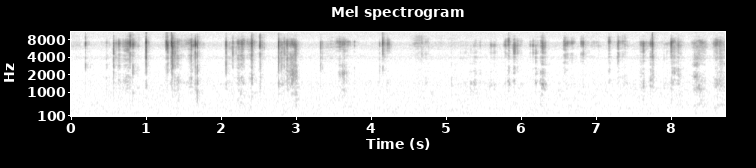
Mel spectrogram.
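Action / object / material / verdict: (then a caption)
tap / plastic lip gloss tube / plastic / none. A slim, hollow plastic lip gloss tube with a black cap, capped and apparently partly filled, is held in both hands and tapped and scratched with long acrylic nails. Quiet, bright, crisp clicks and scratchy ticks come in irregular bursts, with almost no low end and no ring after each touch.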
